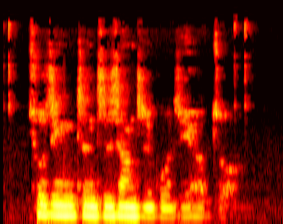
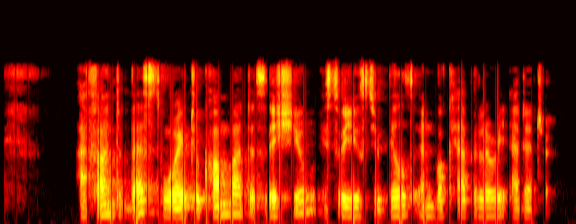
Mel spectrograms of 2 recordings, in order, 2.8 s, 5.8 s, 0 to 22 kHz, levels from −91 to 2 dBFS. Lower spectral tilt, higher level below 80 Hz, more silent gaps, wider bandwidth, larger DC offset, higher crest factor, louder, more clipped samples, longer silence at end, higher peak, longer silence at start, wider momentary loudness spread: first, -6 dB/octave vs -2 dB/octave; first, -50 dBFS vs -62 dBFS; neither; first, 15.5 kHz vs 8.4 kHz; neither; second, 14 dB vs 22 dB; first, -18 LUFS vs -25 LUFS; neither; first, 0.5 s vs 0.3 s; about the same, -6 dBFS vs -6 dBFS; first, 0.3 s vs 0.1 s; first, 16 LU vs 11 LU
